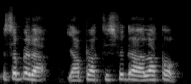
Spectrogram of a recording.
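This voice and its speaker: A middle-aged man, a school custodian telling lively stories in casual chat and acting out the dialogue. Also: high-pitched, fast. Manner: animated storyteller, acts out dialogue.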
